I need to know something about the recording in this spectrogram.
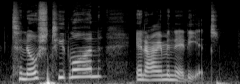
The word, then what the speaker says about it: Tenochtitlan: It looks like Tenochtitlan? It is pronounced Tenochtitlan, and I'm an idiot.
